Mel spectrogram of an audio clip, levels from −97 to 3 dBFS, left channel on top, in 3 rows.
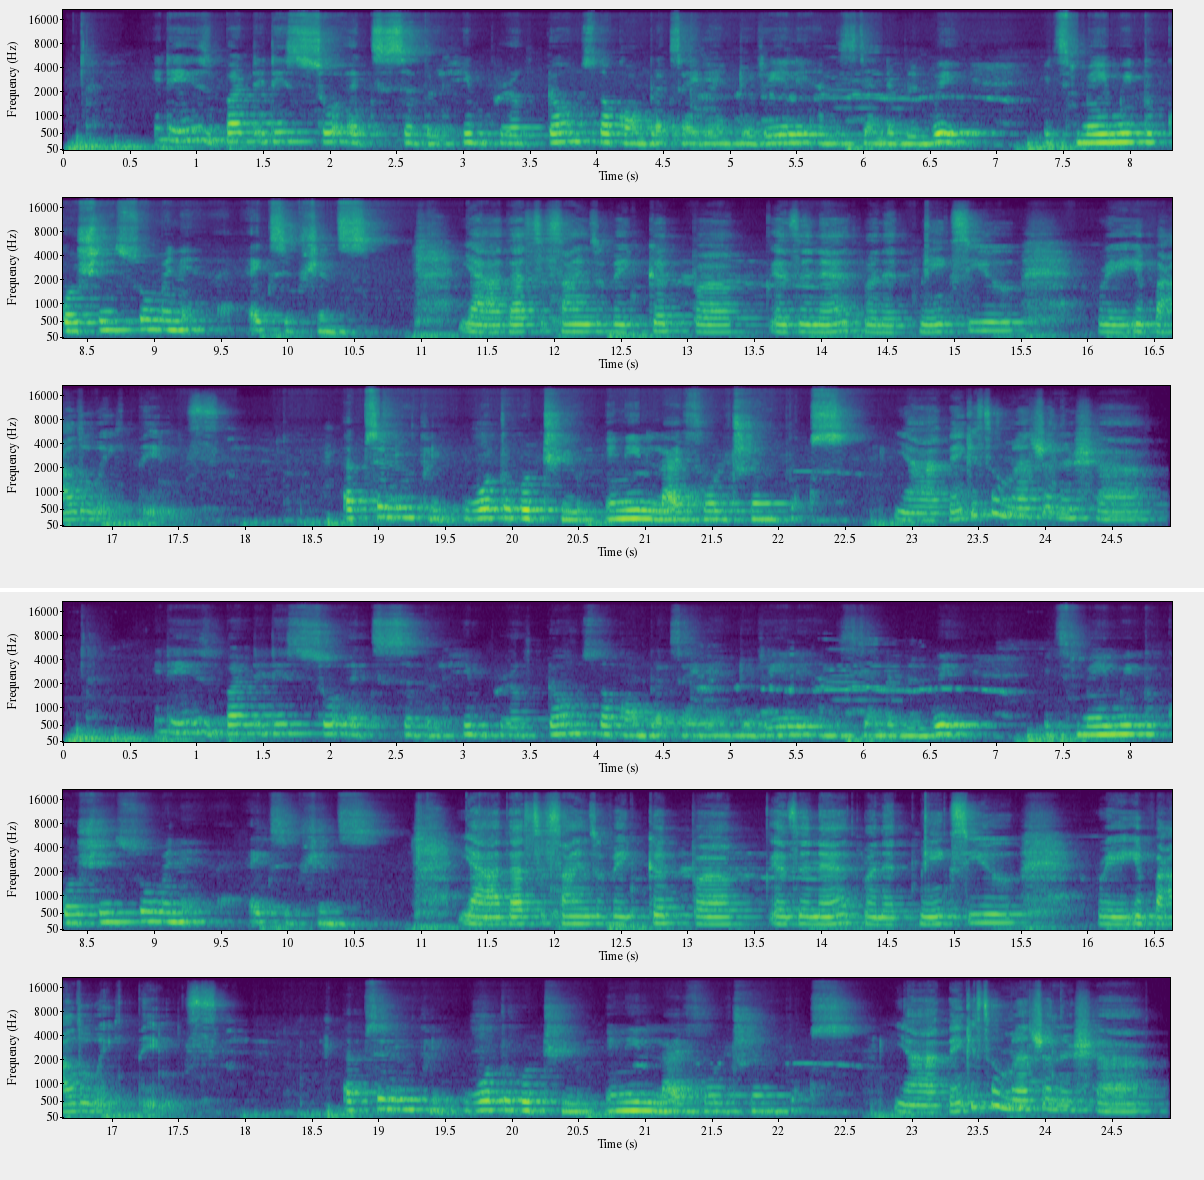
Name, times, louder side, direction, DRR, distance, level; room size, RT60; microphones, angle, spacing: voice 1, 0.0-0.4 0.7-0.8 4.8-4.9 5.7-6.3 7.2-7.4 10.9-17.8 18.4-18.7 22.7-24.7, right 2 dB, 40° right, 1.7 m, -26 dB
voice 2, 0.7-10.6 18.7-22.5, left 2 dB, 50° left, 0.9 m, -23 dB
13.5 x 11.5 x 2.4 m
head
